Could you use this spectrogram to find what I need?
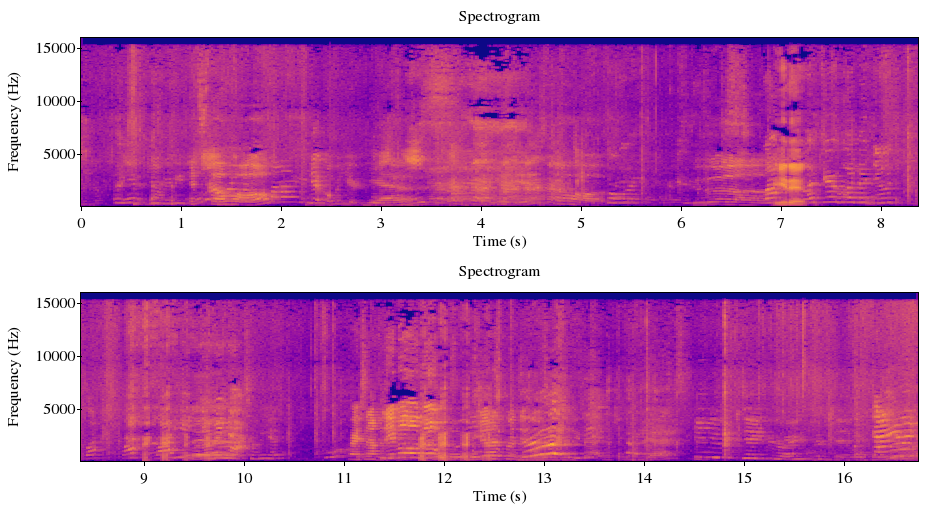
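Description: A small boy babbles and squeals.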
